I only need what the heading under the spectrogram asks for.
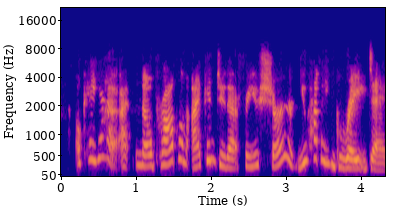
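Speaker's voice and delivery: polite customer service voice. Retelling how they talk to customers and a manager: customer service voice. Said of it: "my customer service voice".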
